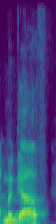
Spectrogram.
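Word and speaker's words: McGough: recently uh Scott how am I going to pronounce his last name ago is that the right name yeah McGuff uh they're all pitching well uh you mentioned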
